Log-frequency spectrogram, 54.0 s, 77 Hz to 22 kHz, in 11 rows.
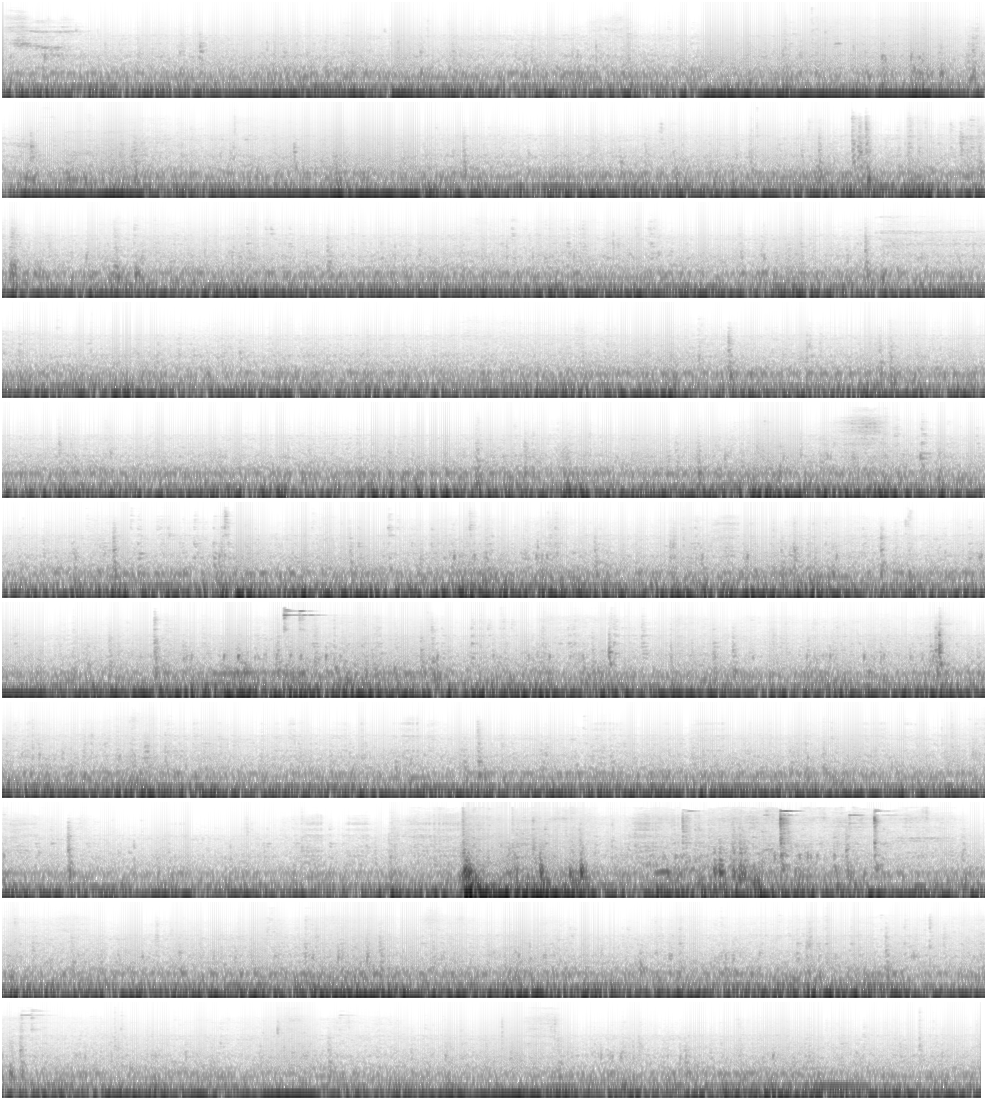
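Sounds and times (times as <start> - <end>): low engine rumble: 0.0 - 54.0
small knocks and rattles: 24.9 - 52.1.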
